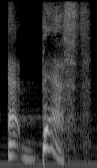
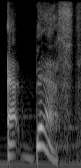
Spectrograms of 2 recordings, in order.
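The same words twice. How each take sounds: The two takes are said the same way.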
